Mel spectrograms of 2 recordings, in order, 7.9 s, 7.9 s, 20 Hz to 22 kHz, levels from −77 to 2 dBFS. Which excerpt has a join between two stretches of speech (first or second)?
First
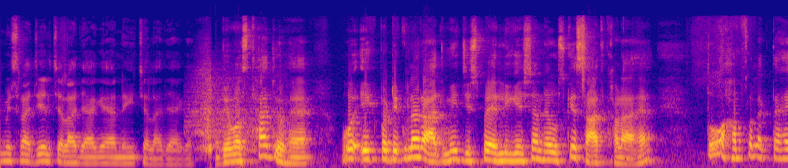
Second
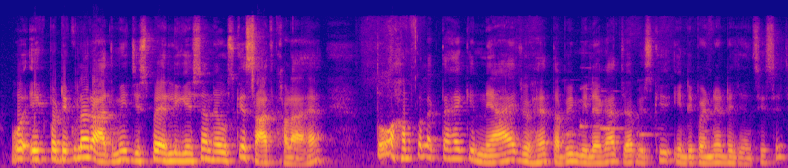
first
